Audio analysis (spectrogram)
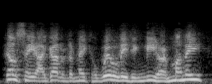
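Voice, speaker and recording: A nervous, stammering young suspect. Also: male voice, high voice, rapid-fire, husky. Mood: earnest. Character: anxious young accused husband. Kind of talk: 1940s radio acting. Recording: muffled old radio broadcast.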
